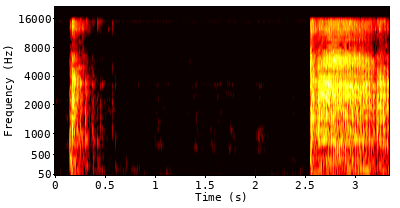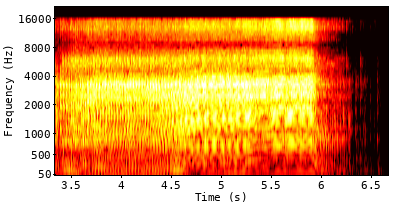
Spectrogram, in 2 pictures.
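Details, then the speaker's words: Small old RC glider diesel model engine: after a pause fires and buzzes high for about three seconds then dies abruptly; runs briefly then cuts out, cause unknown. "it's all it's sort of run I have had it running for longer than that"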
